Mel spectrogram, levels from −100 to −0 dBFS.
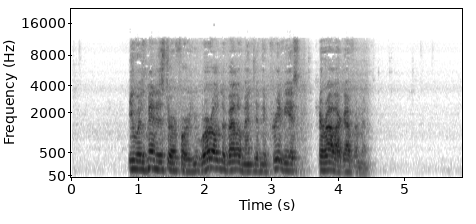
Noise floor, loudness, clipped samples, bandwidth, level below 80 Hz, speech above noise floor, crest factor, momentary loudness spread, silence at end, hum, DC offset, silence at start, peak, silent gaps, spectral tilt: -75 dBFS; -17 LUFS; under 0.1%; 12 kHz; -64 dBFS; 59 dB; 16 dB; 10 LU; 1.45 s; none; under 0.1%; 0.9 s; -2 dBFS; none; -6 dB/octave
